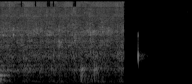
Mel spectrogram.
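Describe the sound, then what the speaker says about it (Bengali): Bata fish frying in oil in a pan, a dense loud sizzle that stops suddenly, followed by a brief faint clink and quiet. "সমস্ত মাছগুলোকেই আমি এরকম লাল করে ভেজে নেব।"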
